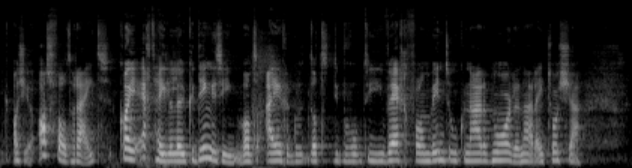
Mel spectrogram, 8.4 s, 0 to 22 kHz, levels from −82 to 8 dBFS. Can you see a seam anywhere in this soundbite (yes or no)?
no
